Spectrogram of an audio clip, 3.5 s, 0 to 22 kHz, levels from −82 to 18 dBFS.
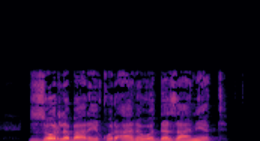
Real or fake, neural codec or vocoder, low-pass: real; none; 10.8 kHz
